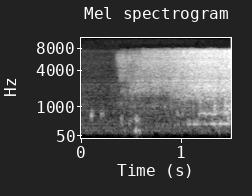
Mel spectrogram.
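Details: Steady airy hiss swelling louder over about a second: the speaker's own mechanical ventilator pushing air during a breath as he speaks.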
